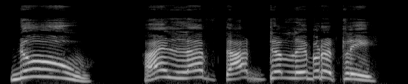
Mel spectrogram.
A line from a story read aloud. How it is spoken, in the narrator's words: Hal bellowed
